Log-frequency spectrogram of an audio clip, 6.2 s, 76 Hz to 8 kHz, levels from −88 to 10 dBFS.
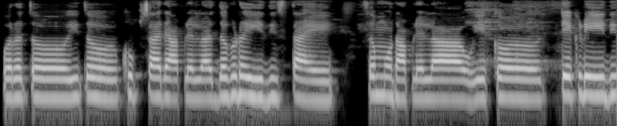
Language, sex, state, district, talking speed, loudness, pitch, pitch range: Marathi, female, Maharashtra, Dhule, 135 wpm, -16 LUFS, 215 Hz, 210-230 Hz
